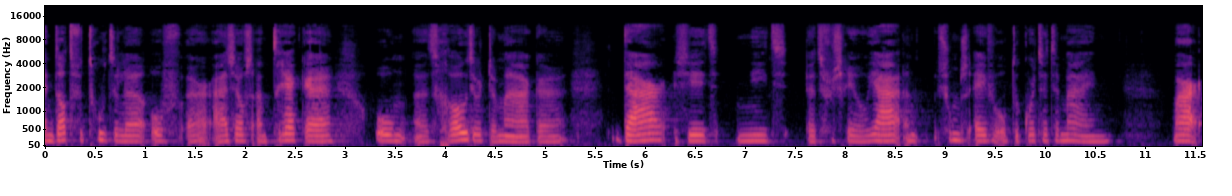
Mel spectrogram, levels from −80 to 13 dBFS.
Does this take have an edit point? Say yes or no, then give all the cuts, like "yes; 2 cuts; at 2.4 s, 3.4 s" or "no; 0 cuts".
no; 0 cuts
